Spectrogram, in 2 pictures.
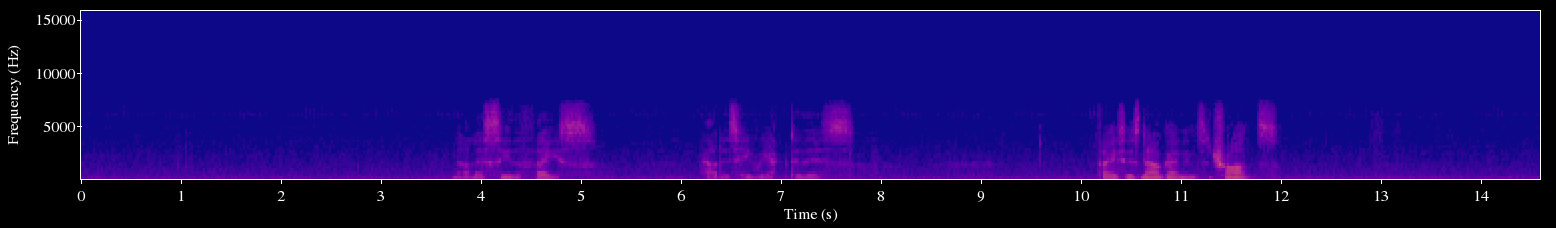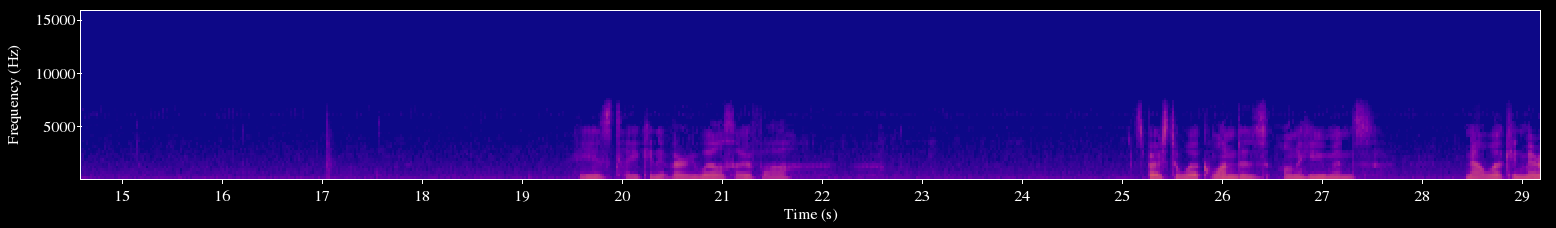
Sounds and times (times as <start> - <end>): Speech: 3.7 - 5.2, 6.2 - 7.8, 10.2 - 12.0, 19.5 - 21.8, 25.1 - 27.6, 28.4 - 29.1.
